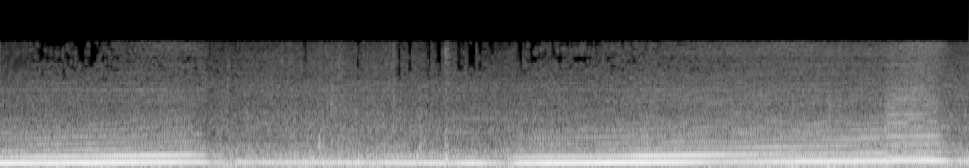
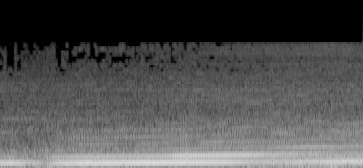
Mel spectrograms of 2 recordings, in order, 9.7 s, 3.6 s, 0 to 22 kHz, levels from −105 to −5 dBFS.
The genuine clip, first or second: first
